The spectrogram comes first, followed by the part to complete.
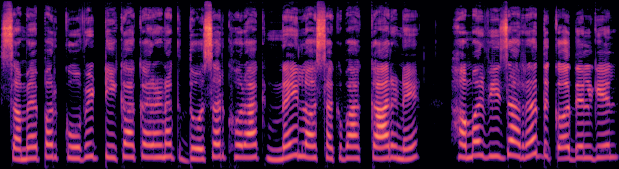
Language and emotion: Maithili, sad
